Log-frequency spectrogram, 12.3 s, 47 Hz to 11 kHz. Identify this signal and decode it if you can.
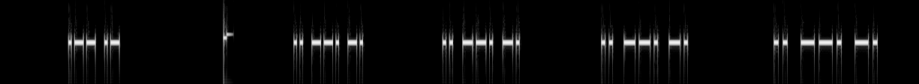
Morse code, heard as a keyed tone, about 26 wpm, 700 Hz. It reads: WA IGN IGN IGN IGN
